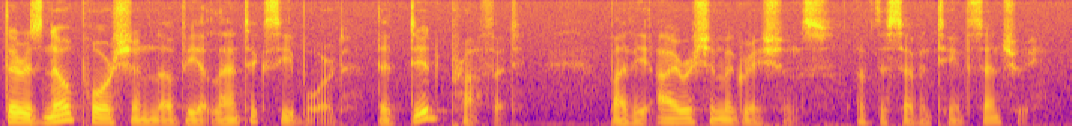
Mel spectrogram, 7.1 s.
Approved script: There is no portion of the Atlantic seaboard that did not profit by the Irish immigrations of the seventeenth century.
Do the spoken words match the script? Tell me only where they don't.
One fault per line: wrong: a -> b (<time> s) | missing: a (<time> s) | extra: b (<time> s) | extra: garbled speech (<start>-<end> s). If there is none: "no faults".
missing: not (3.0 s)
